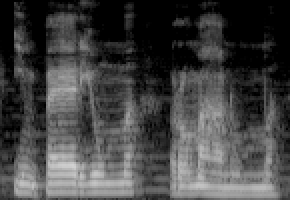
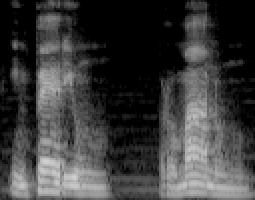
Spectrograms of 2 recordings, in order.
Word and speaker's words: Imperium Romanum: To pronounce it like a real Roman, you need to pretend that the M is not there, which is interpreted by linguists as being fully nasalized. So the proper pronunciation would be Imperium Romanum.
